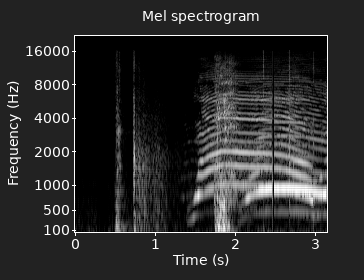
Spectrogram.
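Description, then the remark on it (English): An arrow shot from a bow pops a balloon: two sharp cracks in quick succession, followed at once by loud, excited exclamations from voices. “Right in the balloon.”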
